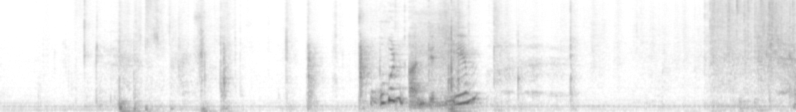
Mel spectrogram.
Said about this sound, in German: Oh, ich muss meine Nase putzen. Das ist ja jetzt unangenehm.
